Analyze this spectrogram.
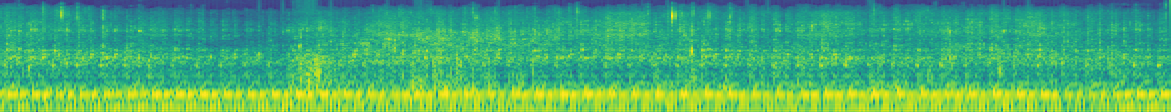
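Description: Sportfishing boat's engine running steadily, a constant low hum that does not change.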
